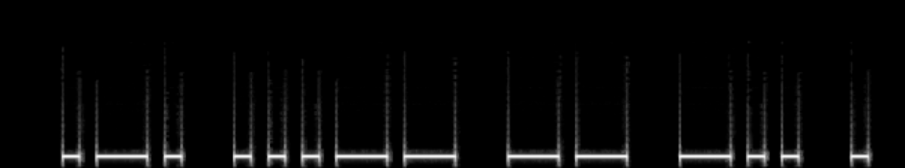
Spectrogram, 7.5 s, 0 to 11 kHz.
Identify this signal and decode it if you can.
Morse code, heard as a keyed tone, about 8 wpm, 800 Hz. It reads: R3MDE
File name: LEZIONI / 4 Q1S3 8wpm 3037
